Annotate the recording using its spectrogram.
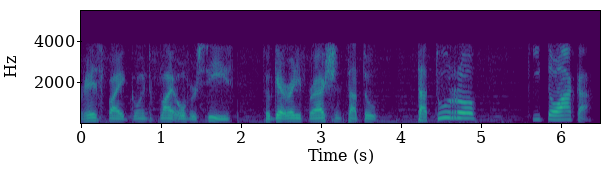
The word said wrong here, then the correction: Satoru Kitaoka: I hope I'm pronouncing that correctly, Camilo. – I think it's Satoru Kitaoka.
